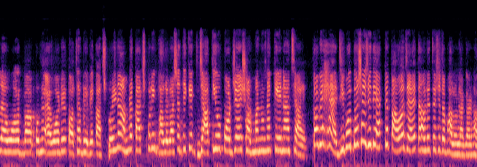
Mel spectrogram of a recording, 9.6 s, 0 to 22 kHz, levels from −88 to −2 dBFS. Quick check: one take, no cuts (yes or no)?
no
